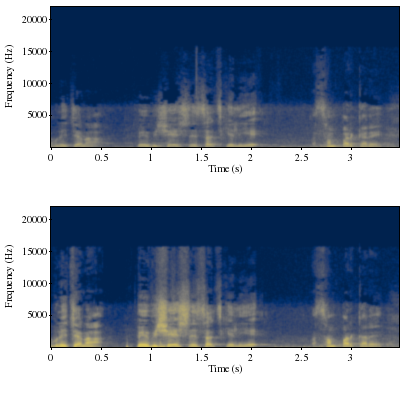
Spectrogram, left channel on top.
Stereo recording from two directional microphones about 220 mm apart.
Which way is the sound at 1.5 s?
20° right (ahead or behind).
